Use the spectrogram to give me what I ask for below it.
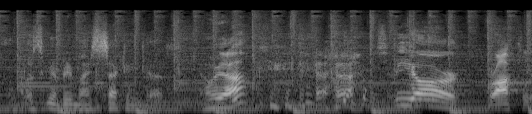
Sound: laughing

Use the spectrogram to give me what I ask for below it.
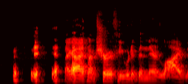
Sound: laughs

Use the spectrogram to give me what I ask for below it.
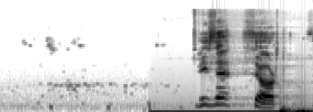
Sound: birds chirping

